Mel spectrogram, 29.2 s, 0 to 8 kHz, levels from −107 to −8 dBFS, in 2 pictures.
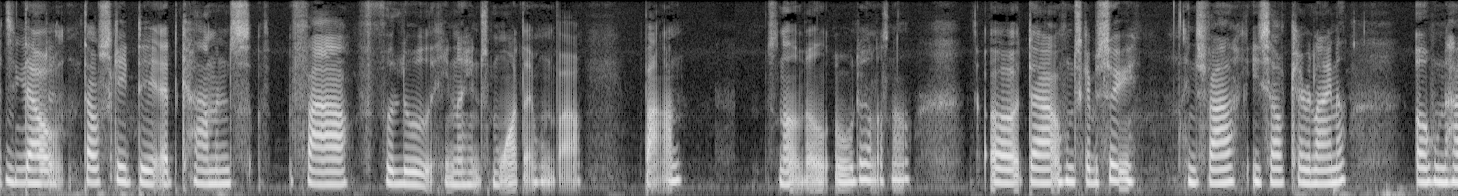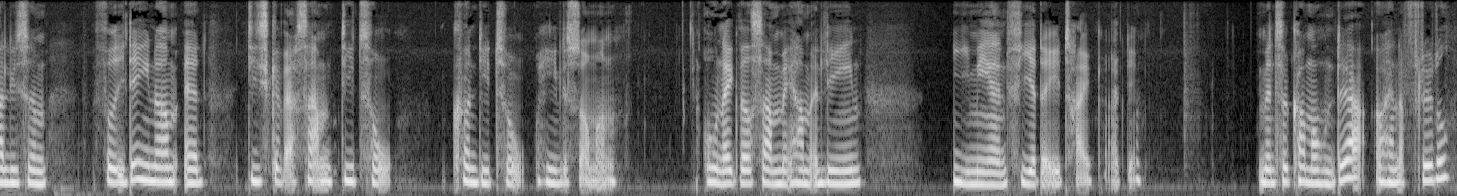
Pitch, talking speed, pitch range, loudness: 215 Hz, 160 wpm, 200-230 Hz, -22 LUFS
